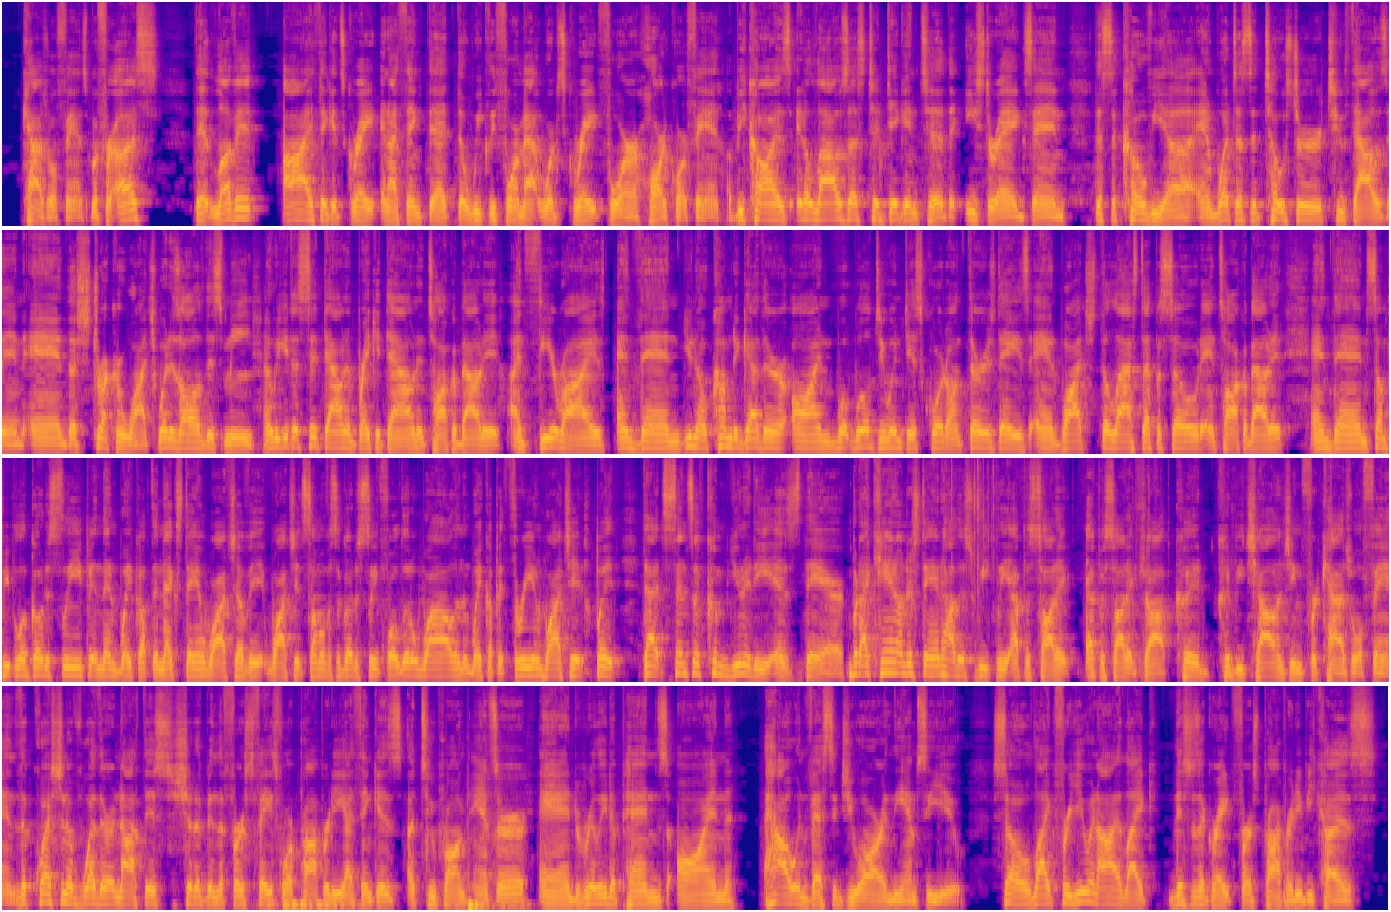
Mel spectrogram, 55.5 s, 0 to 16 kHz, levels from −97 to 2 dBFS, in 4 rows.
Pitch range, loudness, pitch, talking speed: 105-130 Hz, -19 LUFS, 115 Hz, 220 wpm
